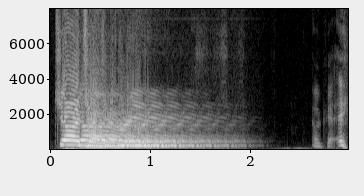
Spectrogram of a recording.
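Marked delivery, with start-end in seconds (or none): 0.0-1.8 very loud, long drawn-out shout with echo; echoing announcer shout. Pretend. Host redoes the failed bit with effect on, booming echoed shout. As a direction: bellow the name and let it ring out.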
